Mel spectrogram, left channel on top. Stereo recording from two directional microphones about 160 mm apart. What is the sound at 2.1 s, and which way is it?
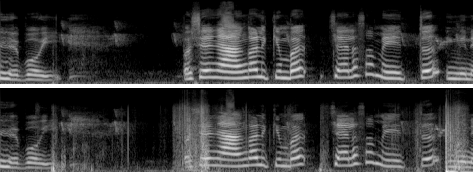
A woman's voice, 50° left (ahead or behind).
